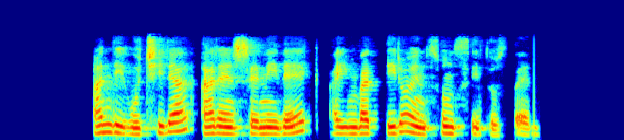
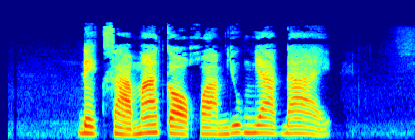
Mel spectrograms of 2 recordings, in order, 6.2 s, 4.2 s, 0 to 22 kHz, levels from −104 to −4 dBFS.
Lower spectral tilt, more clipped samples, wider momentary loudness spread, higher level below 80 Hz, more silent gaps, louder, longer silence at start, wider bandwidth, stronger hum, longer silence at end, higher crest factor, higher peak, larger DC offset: about the same, -5 dB/octave vs -4.5 dB/octave; neither; about the same, 10 LU vs 8 LU; first, -66 dBFS vs -74 dBFS; first, 3.18-3.28 s, 5.07-5.13 s vs none; about the same, -21 LUFS vs -22 LUFS; first, 0.95 s vs 0.8 s; second, 7.6 kHz vs 11 kHz; neither; about the same, 0.85 s vs 0.85 s; second, 16 dB vs 22 dB; about the same, -6 dBFS vs -4 dBFS; neither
